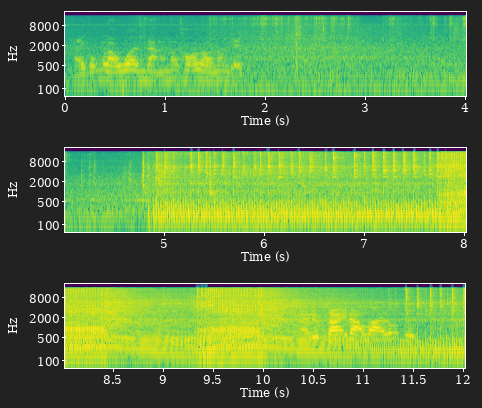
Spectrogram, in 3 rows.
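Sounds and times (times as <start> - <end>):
brush-cutter engine running: 4.7 - 12.0.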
